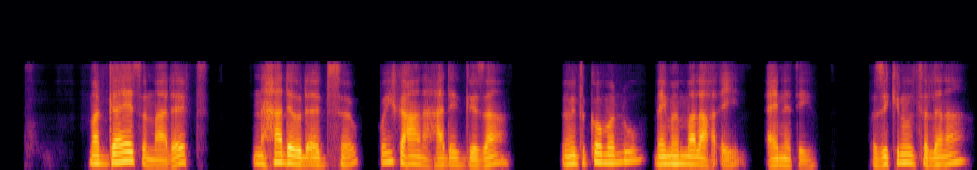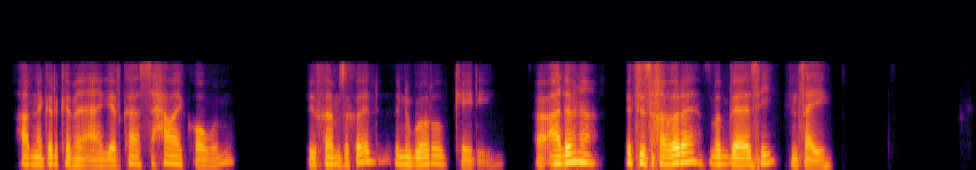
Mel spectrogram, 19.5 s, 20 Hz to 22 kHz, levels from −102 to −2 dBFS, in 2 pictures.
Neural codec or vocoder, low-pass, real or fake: codec, 16 kHz, 0.3 kbps, FocalCodec; 5.4 kHz; fake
